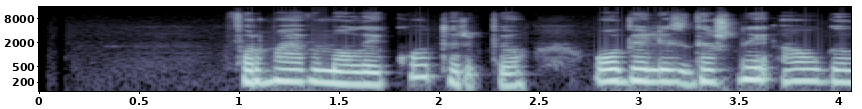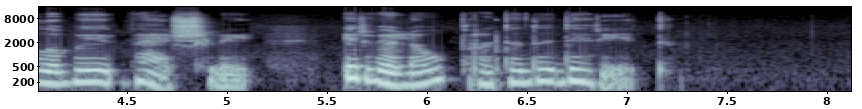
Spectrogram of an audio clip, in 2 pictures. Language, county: Lithuanian, Alytus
